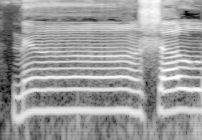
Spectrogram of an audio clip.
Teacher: نون ساکن کے بعد حروف اخفا کے 15 حرفوں میں سے شین ہے، اس لیے نون ساکن کا اخفاء حقیقی ہوگا ، شین کے اوپر زبر ہے، زبر کو جلدی پڑھیں تھوڑا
